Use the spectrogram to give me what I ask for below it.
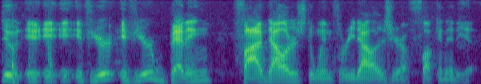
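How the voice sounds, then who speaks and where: A man's voice: mid-range voice, fairly bright tone, no room sound. A man co-hosting a casual sports podcast over a video call, blunt and profane as he teases the others. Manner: slow, blunt, profane, teasing. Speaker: podcast co-host.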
